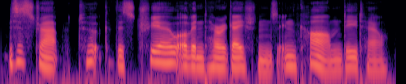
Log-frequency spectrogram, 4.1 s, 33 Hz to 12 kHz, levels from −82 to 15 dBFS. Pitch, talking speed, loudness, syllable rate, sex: 115 Hz, 145 wpm, -21 LUFS, 4.1 syllables/s, male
